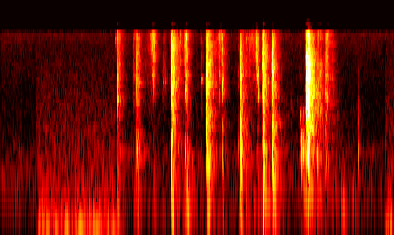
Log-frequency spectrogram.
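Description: A deck of playing cards is shuffled up close, with a quick run of crisp riffling flutters and snaps over a few seconds and no talking.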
